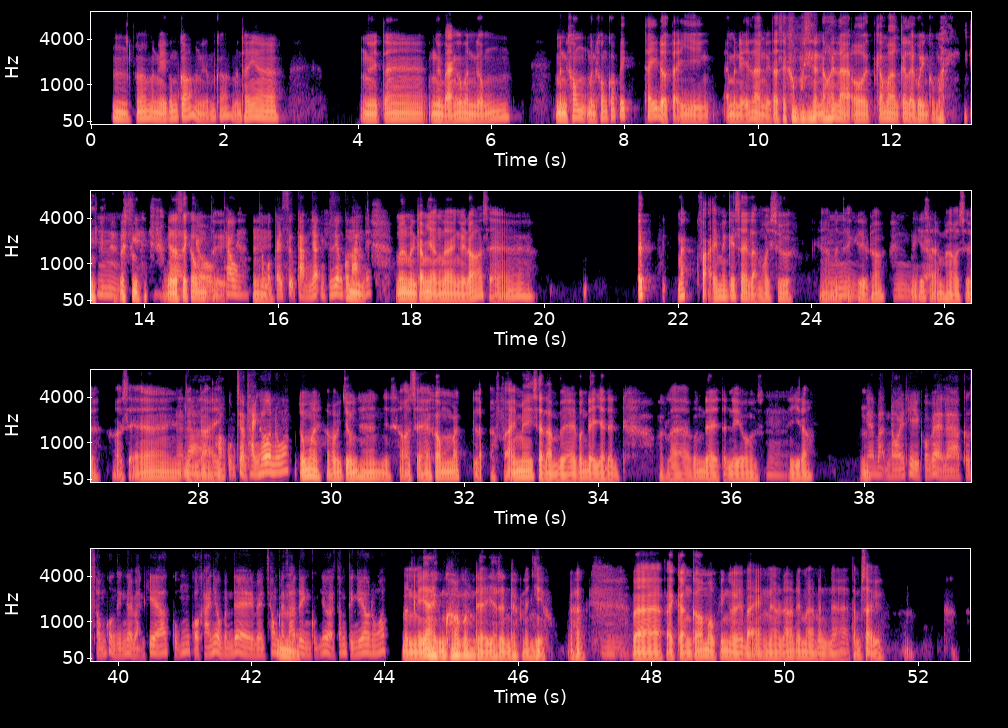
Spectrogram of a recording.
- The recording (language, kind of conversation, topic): Vietnamese, podcast, Bạn có thể kể về một tình bạn đã thay đổi bạn như thế nào không?
- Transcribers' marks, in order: tapping; other background noise; "cũng" said as "gũm"; laughing while speaking: "không bao giờ nói"; laughing while speaking: "mình, mình nghĩ"; laugh; unintelligible speech; other noise; laughing while speaking: "có"; laughing while speaking: "ờ"; cough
